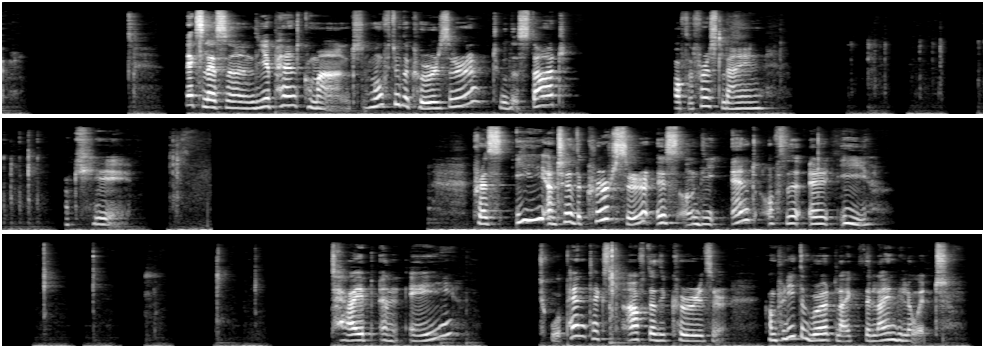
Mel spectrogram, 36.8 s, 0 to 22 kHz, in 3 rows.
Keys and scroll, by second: 1.4 j, 1.6 j, 1.8 j, 10.4 k, 10.6 k, 10.7 k, 11.1 k, 12.2 h, 12.6 h, 12.8 h, 26.6 e, 27.4 e, 32.4 a.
